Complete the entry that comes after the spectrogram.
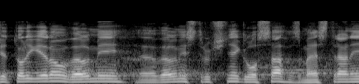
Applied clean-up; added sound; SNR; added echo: none; none; none; none.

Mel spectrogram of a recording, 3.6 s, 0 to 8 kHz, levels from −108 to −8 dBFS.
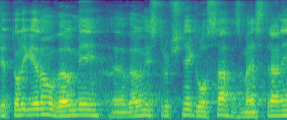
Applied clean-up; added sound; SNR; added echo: none; none; none; reverberation time 0.4 s.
